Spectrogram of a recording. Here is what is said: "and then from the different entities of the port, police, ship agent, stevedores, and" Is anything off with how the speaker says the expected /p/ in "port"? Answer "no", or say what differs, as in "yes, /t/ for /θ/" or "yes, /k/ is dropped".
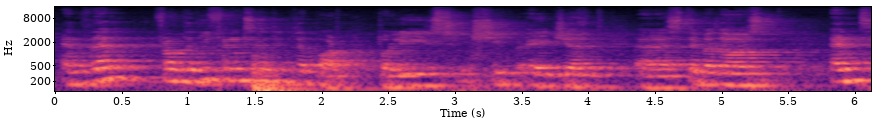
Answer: no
